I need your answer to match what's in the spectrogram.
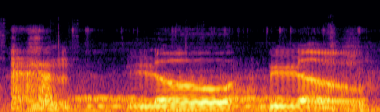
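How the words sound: It is said with a put-on Spanish accent.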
